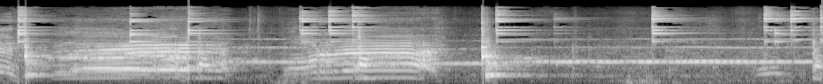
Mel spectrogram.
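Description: Festival crowd around a portable shrine: men's voices calling out, cut by several sharp, ringing clacks at irregular intervals. A thin steady tone is held from about a second in.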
